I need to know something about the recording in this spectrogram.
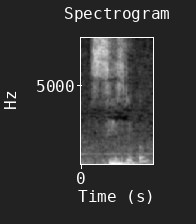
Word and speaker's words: seasonable: Okay, then we have got like for example season, the first syllable is stressed, and seasonable, the first has got stress, okay.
